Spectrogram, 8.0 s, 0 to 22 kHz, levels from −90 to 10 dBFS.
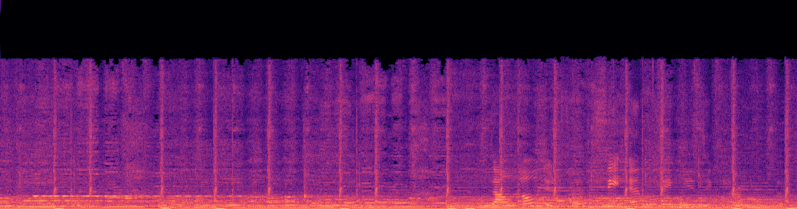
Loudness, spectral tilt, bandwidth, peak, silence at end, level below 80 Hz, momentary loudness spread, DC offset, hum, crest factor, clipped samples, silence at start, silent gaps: -16 LUFS; -5.5 dB/octave; 16 kHz; 0 dBFS; 0 s; -20 dBFS; 4 LU; under 0.1%; none; 14 dB; under 0.1%; 0 s; none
